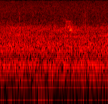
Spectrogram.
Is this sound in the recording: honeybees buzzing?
yes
